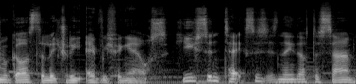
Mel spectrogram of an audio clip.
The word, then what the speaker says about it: Houston: sure you can see there has an identical name to a city in Texas and while they are spelt the same they aren't pronounced the same which believe me I found out about in my neighborhoods or NYC video in Texas we have the city of Houston were NYC with Houston Street though I must wonder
